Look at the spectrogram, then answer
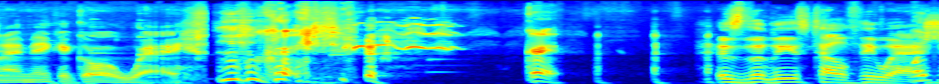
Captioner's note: Hank laughing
